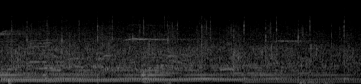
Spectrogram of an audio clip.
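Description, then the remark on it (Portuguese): An audience claps steadily and continuously in praise of God, a dense wash of many hands over a low sustained hum, with no clear voices standing out. “Aplaude Ele, aplaude, Santo.”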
